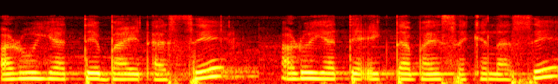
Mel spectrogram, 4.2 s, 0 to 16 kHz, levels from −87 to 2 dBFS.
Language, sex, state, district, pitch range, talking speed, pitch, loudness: Nagamese, female, Nagaland, Dimapur, 230-255 Hz, 130 wpm, 240 Hz, -15 LUFS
